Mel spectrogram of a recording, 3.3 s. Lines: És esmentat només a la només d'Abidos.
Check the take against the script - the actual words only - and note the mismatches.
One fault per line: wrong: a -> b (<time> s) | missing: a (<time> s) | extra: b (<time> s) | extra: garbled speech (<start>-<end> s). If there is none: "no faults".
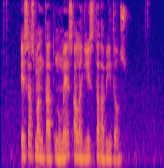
wrong: només -> llista (1.7 s)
